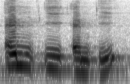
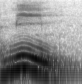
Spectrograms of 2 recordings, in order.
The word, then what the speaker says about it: meme: The spelling of the word is M-E-M-E. It's pronounced as meme, M-E-E-M, but the spelling is M-E-M-E. It's not pronounced as meme or meme. The right pronunciation is a meme.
